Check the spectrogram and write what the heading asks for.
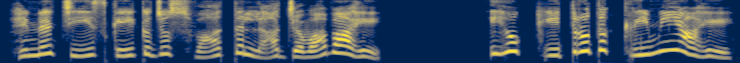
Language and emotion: Sindhi, happy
